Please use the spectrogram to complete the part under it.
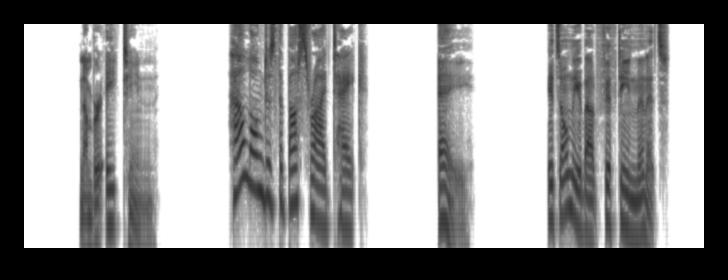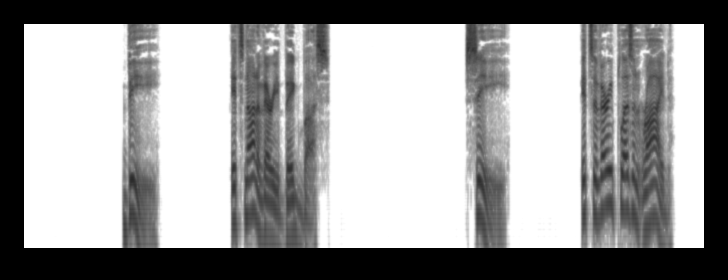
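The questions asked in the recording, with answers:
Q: How long does the bus ride take?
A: A: It's only about 15 minutes.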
